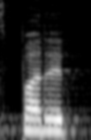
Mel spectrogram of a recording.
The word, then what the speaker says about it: Buti: And it is spelled B-U-T-I, but I'm going to tell you right now, it is absolutely bootylicious. So yes, the way it sounds is the vibe that you're going to get from practicing this particular discipline.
